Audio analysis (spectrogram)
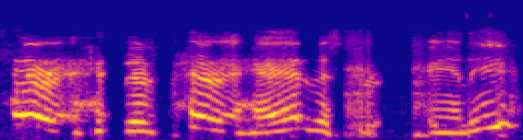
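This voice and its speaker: A man hosting a casual live stream over a video call, talking in a quick, rambling way. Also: very high-pitched, animated, a bit bright, no echo. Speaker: show host. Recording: dull dry lo-fi audio.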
